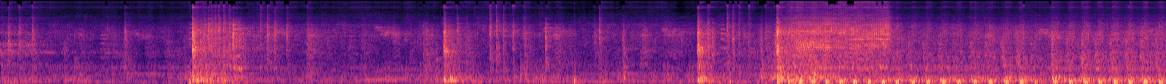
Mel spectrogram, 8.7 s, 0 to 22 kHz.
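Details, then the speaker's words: Honda TMX Supremo 150 motorcycle that was misfiring with no power: after the spark plug and cap wiring were reconnected, initial clatter settles into a quiet, even single-cylinder idle with no missed firing. Normal after repair. "Yan na. So, tahimik na siya mga best friend. Oh. Diba? Ano pa? Okay, goods na siya."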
